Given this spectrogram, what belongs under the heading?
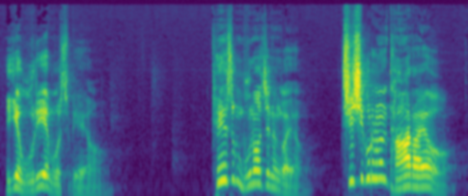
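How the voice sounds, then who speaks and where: Male pastor doing a sermon, bright tone, swings up and down a lot, acts out the pleas he quotes. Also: sits high, moderate pace. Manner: animated, keeps asking the congregation questions. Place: church sanctuary.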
